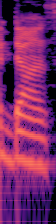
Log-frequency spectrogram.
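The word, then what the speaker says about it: dance: तो इसे पढ़ेंगे डांस, डांस से नहीं, ठीक है। डी से हो जाएगा ड, और आई ई का उच्चारण हो जाएगा, आई का उच्चारण हो जाएगा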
